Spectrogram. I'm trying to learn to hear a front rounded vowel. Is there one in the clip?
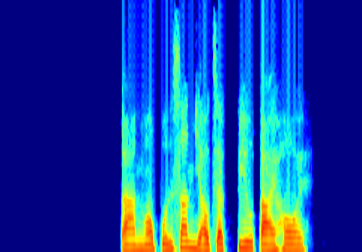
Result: no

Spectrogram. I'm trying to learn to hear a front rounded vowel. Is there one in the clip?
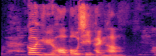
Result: yes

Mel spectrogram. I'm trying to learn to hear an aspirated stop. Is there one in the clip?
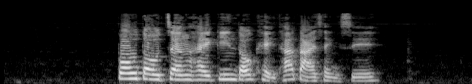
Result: yes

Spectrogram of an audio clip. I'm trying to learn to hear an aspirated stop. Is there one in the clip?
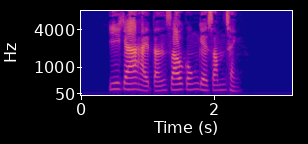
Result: yes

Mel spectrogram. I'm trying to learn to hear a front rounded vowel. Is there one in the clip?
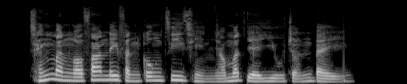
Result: no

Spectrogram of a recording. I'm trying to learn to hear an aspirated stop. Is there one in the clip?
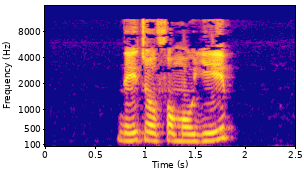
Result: no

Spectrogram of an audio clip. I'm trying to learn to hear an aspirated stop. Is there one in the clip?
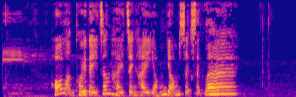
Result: yes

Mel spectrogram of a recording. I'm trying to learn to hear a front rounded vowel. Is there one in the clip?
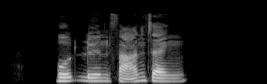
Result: yes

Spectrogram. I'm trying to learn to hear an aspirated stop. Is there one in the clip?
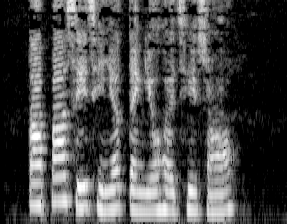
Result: yes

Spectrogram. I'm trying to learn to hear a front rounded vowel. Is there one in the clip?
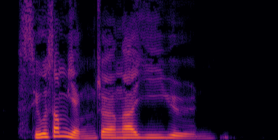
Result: yes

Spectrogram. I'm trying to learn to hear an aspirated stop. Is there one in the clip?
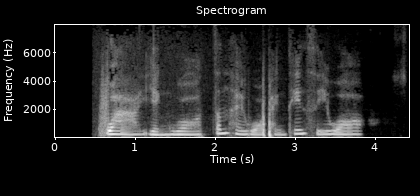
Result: yes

